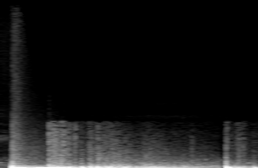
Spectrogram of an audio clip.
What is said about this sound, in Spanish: Una explosión me despierta.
